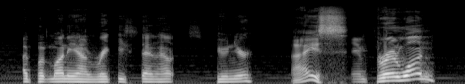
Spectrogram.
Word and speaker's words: Stenhouse: close to that happening Ricky steinhaus but you're right Ricky Stenhouse if you want to say it correctly but fine all right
